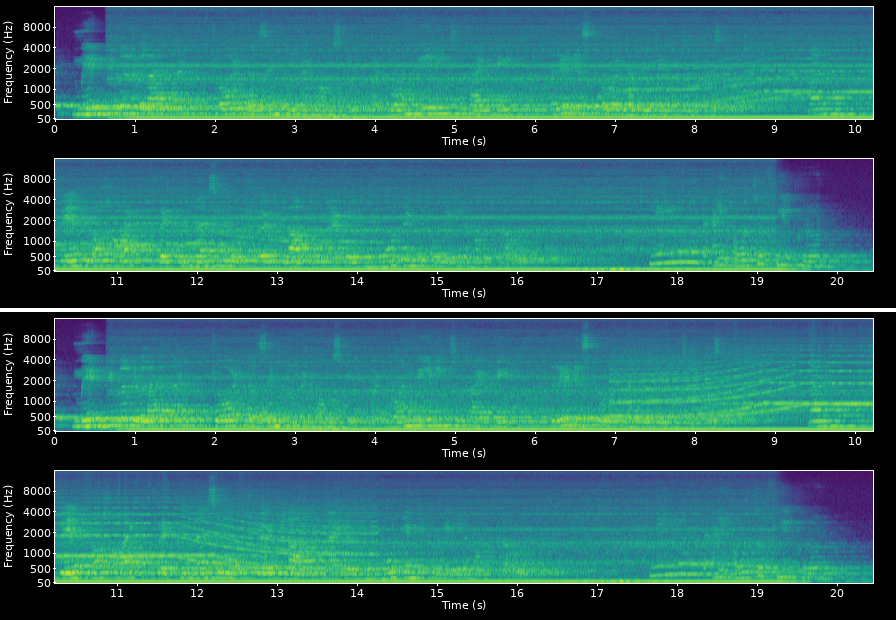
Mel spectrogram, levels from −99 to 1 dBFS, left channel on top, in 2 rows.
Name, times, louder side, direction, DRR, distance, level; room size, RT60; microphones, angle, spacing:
voice 1, 0.2-5.8 6.2-8.6 9.4-9.9 10.2-16.2, right 1 dB, 25° right, -4 dB, 1.4 m, -20 dB
sound 1, 0.6-19.3, equal, 45° left, 1.2 m, -22 dB
sound 2, 2.2-7.3, equal, 50° right, 1.1 m, -32 dB
sound 3, 6.9-14.3, right 7 dB, 80° right, 0.4 m, -27 dB
voice 2, 17.7-19.8, left 1 dB, 25° left, 1 dB, 0.4 m, -25 dB
12.5 x 4.2 x 4.6 m, 2.8 s
head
